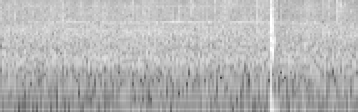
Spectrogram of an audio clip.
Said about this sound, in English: And he fouls this one off.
